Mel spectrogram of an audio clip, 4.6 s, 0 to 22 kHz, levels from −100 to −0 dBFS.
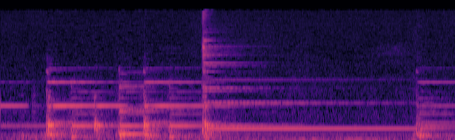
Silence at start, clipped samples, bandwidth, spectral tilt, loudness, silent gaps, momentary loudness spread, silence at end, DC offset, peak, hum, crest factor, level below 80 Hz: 0 s; under 0.1%; 16 kHz; -5.5 dB/octave; -44 LUFS; none; 12 LU; 0 s; under 0.1%; -24 dBFS; none; 20 dB; -62 dBFS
